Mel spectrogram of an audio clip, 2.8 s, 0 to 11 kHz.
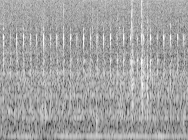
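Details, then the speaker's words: IBM ThinkPad 760 laptop at power-up: faint rapid clicking, about a dozen ticks a second, over a low hum; owner suspects the hard drive is failing. "I think I hear the That hard drive, I think that's the hard drive sound."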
